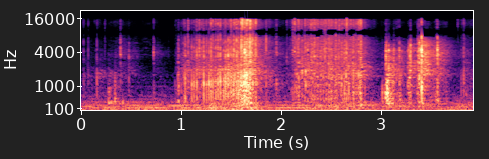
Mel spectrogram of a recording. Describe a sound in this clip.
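Cards rustle and slide as they are shuffled by hand.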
